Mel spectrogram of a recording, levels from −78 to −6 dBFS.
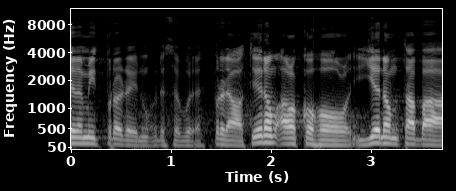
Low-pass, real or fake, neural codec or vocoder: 9.9 kHz; real; none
